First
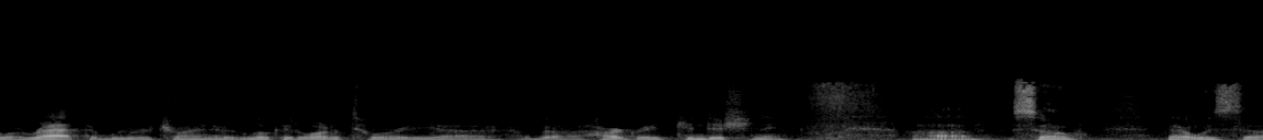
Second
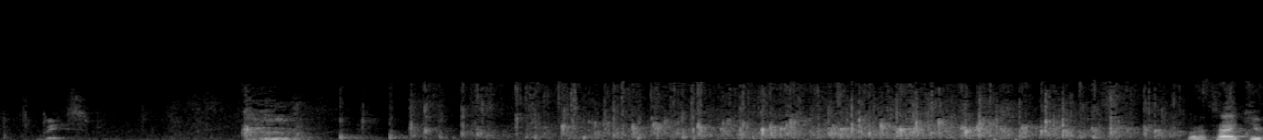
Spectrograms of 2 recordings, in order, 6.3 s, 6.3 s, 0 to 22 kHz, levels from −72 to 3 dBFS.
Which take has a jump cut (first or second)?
second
